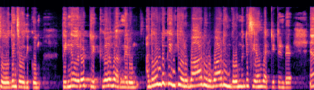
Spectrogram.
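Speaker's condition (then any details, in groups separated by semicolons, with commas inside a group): No condition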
